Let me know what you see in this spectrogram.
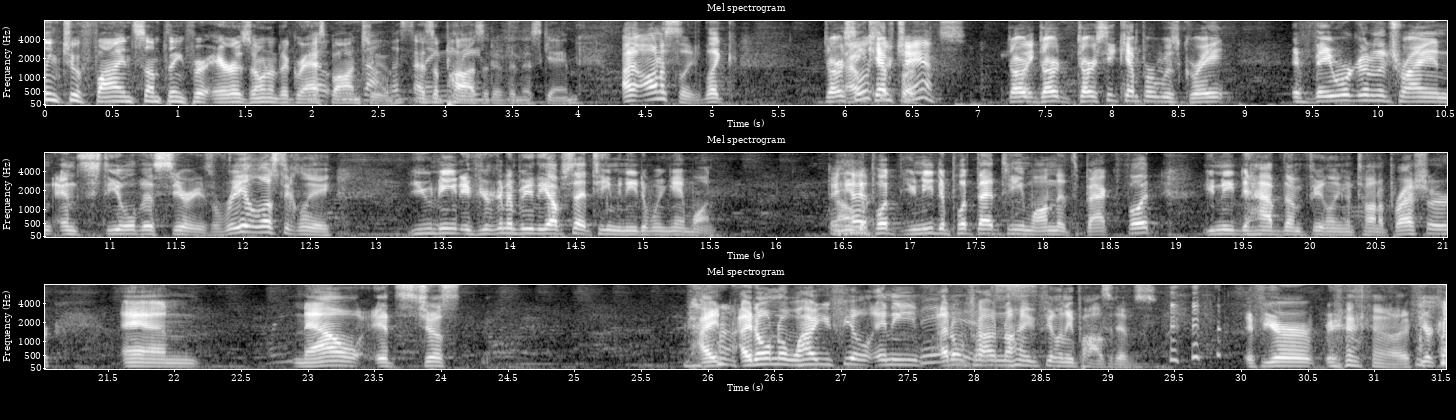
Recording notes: a live post-game show from the DNVR Bar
